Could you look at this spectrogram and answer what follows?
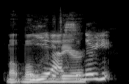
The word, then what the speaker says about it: molnupiravir: There's more data that's come out recently on molnupiravir. Am I saying that right? The HIV medicine that they're going to be using for, they're using early in COVID. Molnupiravir? – Yes. Yes.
